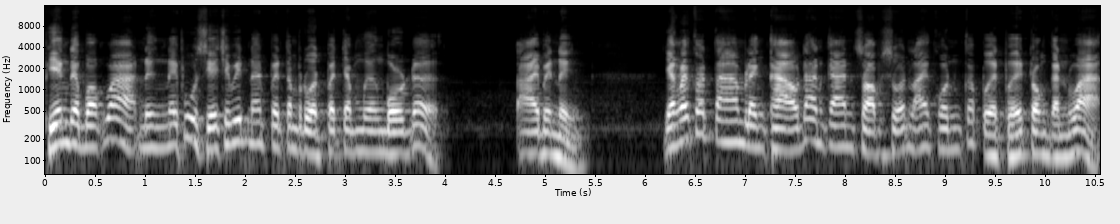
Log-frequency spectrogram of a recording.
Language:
Thai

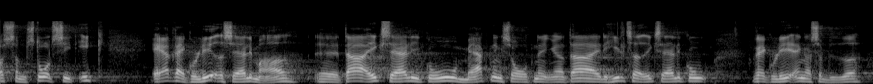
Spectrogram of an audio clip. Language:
Danish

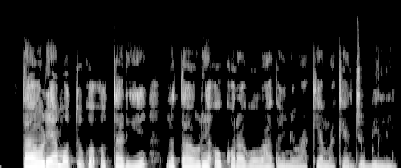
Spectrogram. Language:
Kikuyu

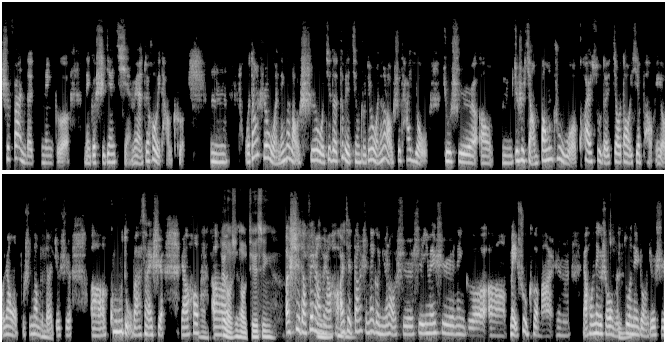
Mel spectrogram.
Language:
Chinese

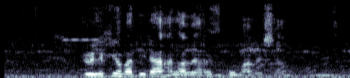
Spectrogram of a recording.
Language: Basque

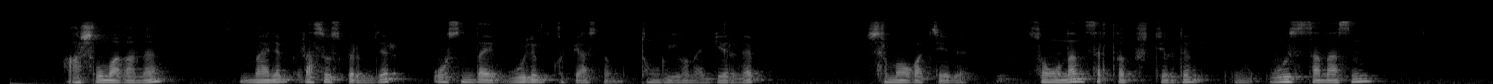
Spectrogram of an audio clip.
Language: Kazakh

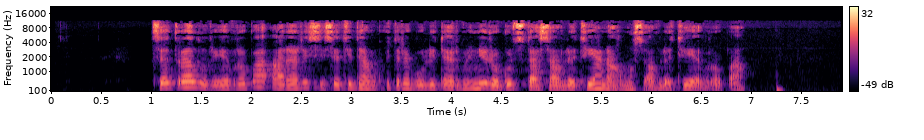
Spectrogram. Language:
Georgian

